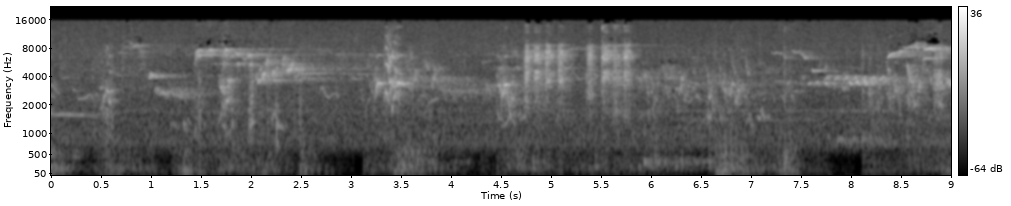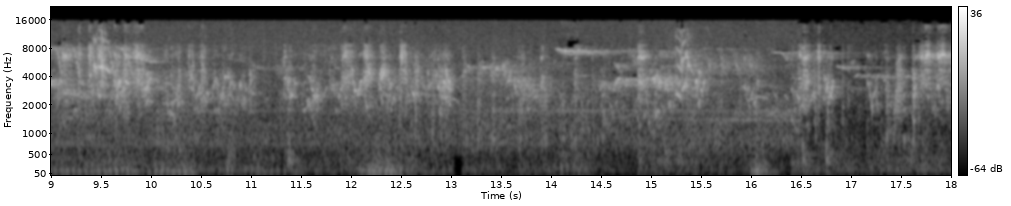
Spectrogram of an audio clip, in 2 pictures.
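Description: A flock of budgerigars chattering, with many overlapping high chirps and warbles.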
